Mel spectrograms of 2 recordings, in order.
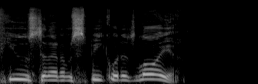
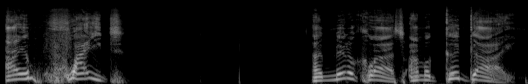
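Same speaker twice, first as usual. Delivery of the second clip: pitched-up mock imitation of the man; 4 semitones higher than usual. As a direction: parody him, a bit higher and whiny. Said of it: "He said".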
